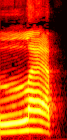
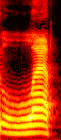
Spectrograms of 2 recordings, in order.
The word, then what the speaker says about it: lead: Let atau timah kalau enggak salah ya. Jadi bacanya bukan le tapi let.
